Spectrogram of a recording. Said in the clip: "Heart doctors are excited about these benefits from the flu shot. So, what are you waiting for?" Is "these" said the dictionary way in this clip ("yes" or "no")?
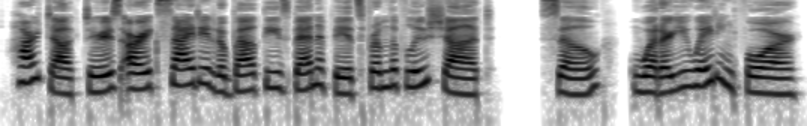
yes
